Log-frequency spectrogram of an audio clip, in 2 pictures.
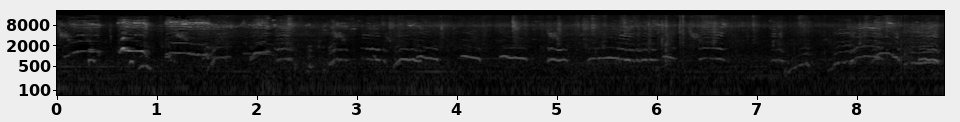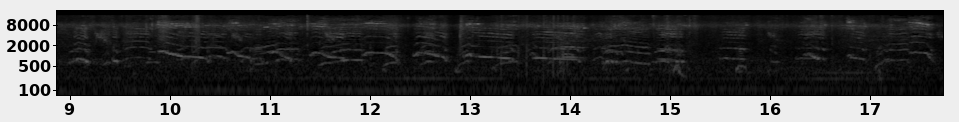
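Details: Several Bernese Mountain Dog x Great Pyrenees puppies feeding together with a kitten, a long chorus of short, high squeaks and wavering whines, many pups calling at once, over a low steady hum and faint rustling.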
